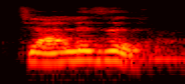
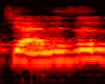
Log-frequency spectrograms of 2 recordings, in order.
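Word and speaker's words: chalazal: था, that is your चैलेजल एंड, ठीक है। कई लोग चैलेजल बोल देते हैं स्टाइल मारते मारते, कई लोग चलाजल बोल देते हैं, ठीक है, कुछ भी बोल लो, स्पेलिंग यही लिखना।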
